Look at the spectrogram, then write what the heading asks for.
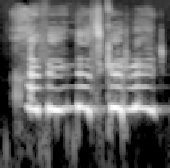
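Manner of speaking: very high, loud retold squeal; ecstatic. Actor reacts to director's praise, hammed-up high ecstasy. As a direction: squeal with overjoyed disbelief, hammed up. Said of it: "I was just ecstatic".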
